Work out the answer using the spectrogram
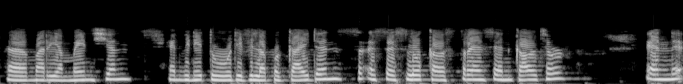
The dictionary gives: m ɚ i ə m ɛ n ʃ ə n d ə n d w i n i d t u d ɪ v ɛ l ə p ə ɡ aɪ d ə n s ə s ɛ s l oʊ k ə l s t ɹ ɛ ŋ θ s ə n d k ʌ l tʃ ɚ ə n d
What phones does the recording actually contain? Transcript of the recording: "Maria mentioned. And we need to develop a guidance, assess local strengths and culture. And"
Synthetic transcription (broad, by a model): m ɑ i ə m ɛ n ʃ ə n ə n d w i n i d t u d ɪ v ɛ l ə p ə ɡ aɪ d ə n s ə s ɛ s l oʊ k ə l s t ɹ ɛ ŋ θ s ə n k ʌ l tʃ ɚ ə n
